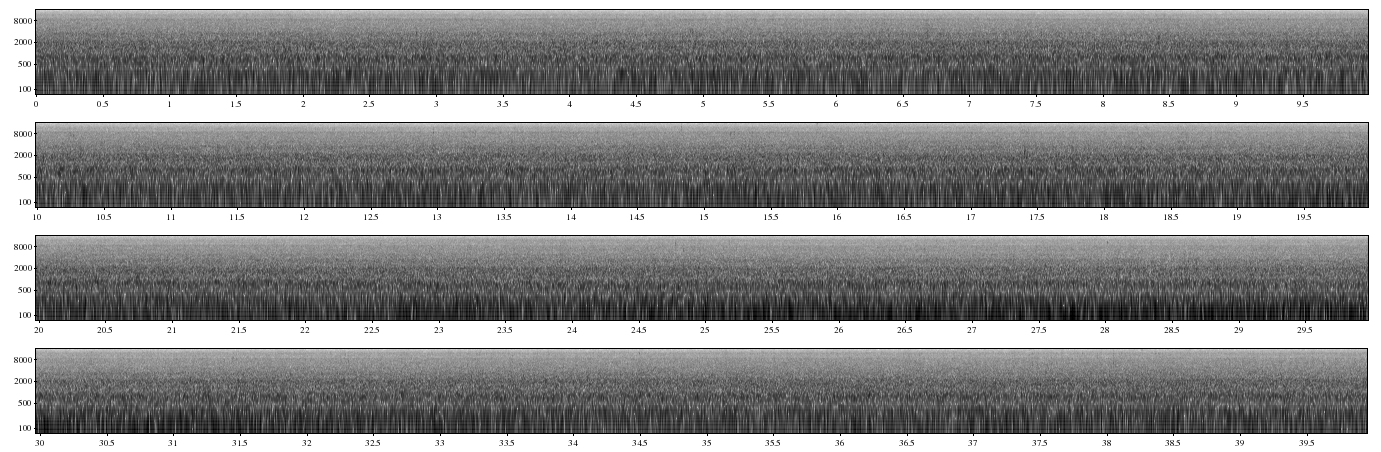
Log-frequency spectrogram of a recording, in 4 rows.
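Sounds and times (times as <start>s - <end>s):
river water rushing: 0.0s - 39.9s
low rumble: 19.0s - 33.1s.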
